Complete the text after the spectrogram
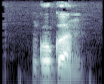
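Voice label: "гугӧн", Komi-Zyrian, male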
